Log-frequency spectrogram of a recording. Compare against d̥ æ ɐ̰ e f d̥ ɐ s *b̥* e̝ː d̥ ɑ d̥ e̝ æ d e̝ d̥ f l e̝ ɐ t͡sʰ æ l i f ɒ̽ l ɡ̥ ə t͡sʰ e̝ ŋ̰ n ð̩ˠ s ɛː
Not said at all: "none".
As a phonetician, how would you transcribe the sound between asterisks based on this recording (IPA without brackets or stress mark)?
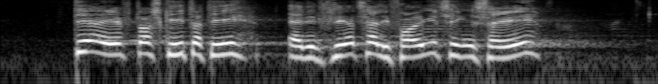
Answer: ɡ̥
